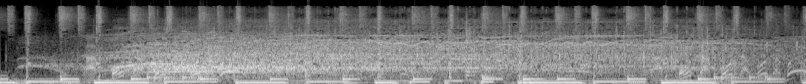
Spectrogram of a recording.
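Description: audience applause

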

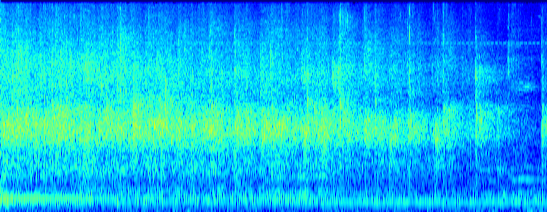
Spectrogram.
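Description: audience applauding

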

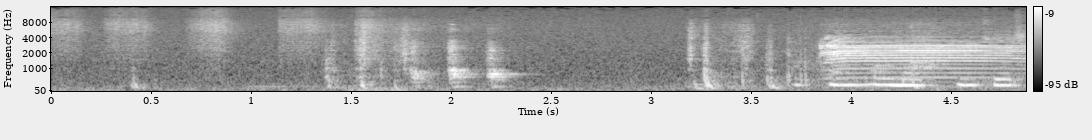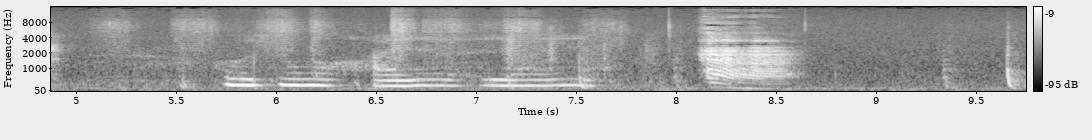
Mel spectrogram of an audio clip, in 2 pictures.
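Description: sheep bleating

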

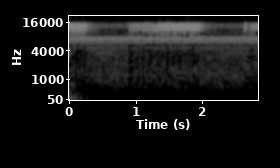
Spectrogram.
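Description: forest ambience with crickets

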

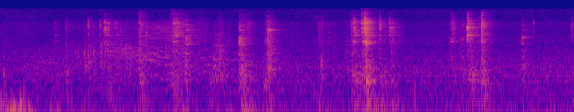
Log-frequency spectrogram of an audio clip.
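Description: door being closed

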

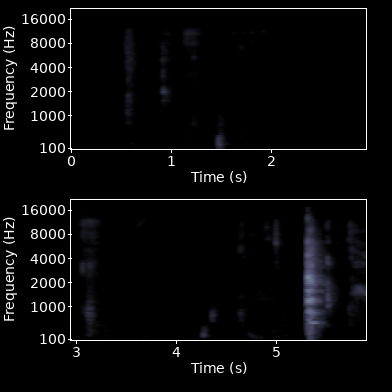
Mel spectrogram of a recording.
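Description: person drinking water

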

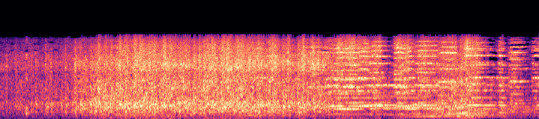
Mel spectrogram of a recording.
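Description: train running on rails

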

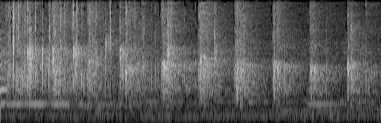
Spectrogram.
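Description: audience applause

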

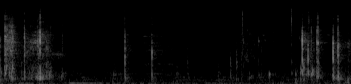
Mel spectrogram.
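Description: sipping and drinking water

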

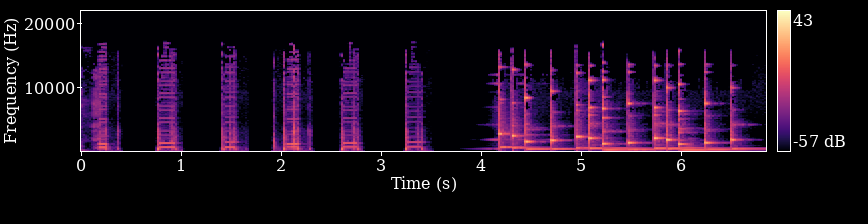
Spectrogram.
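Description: telephone being dialed

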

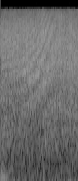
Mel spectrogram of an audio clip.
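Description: waterfall rushing

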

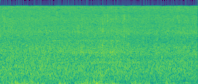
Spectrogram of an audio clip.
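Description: ocean waves

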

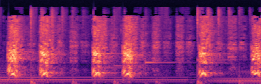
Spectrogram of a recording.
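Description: labrador dog barking

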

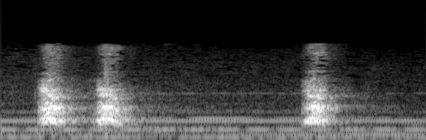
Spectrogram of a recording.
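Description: dog barking

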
